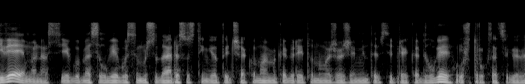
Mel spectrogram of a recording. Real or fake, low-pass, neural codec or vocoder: fake; 7.2 kHz; codec, 16 kHz, 6 kbps, DAC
